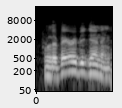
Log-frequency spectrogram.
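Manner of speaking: ordinary talk, nothing marked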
